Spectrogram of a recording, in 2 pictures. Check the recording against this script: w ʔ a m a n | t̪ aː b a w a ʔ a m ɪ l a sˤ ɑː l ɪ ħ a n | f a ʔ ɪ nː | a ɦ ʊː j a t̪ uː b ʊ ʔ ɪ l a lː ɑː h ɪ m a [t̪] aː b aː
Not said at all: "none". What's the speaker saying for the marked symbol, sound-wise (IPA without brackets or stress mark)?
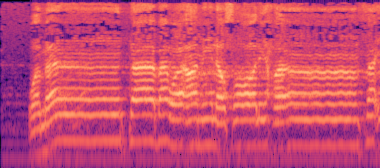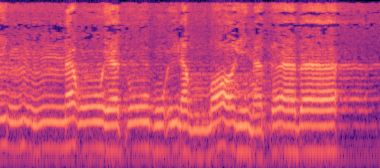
t̪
